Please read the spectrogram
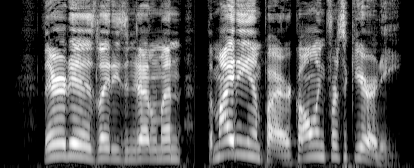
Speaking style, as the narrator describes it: Huff shouted with a smile on his face

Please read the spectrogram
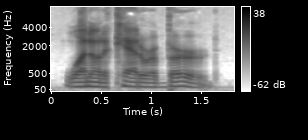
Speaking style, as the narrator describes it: he asked

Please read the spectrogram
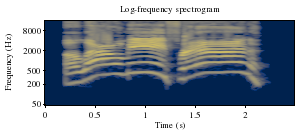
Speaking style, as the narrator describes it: Tim found himself booming down at the cook

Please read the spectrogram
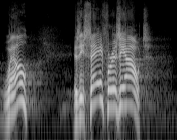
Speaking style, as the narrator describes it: the catcher shouted out

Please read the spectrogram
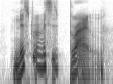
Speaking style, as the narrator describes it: he repeated in a dazed voice

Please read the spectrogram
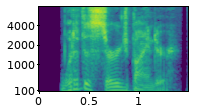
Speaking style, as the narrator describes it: Navani whispers

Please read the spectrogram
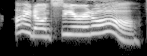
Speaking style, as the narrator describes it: Jenny wailed

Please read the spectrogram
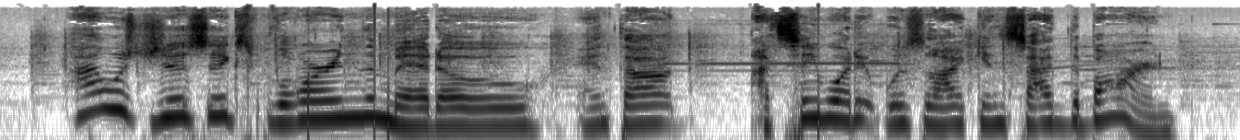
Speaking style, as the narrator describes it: explained with his voice tinged with uncertainty

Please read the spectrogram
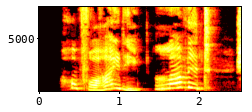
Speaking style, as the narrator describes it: she exclaimed

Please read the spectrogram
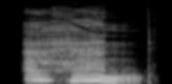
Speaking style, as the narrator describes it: said and he sobbed

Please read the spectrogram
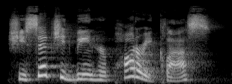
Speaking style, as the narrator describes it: answered Mom

